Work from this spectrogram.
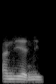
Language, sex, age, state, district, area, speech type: Punjabi, male, 30-45, Punjab, Muktsar, urban, conversation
